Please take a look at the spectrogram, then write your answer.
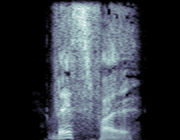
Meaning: synonym of Genitiv: genitive case
- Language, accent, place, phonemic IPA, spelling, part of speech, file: German, Germany, Berlin, /ˈvɛsfal/, Wesfall, noun, De-Wesfall.ogg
